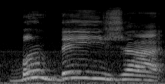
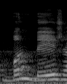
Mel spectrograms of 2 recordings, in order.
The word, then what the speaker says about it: bandeja: disso sabe disso né bandeija esse ia que não deveria estar aqui é só bandeja a pronúncia pudico galera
